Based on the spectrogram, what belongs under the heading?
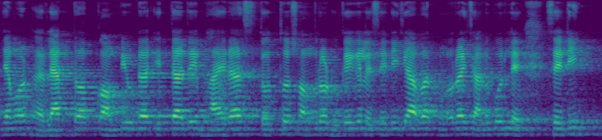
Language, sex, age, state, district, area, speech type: Bengali, male, 18-30, West Bengal, Purulia, urban, spontaneous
